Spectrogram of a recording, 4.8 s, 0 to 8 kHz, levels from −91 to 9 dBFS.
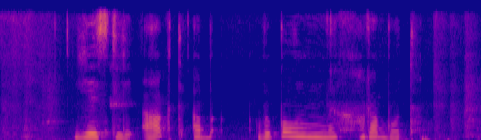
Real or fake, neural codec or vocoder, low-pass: fake; autoencoder, 48 kHz, 128 numbers a frame, DAC-VAE, trained on Japanese speech; 7.2 kHz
